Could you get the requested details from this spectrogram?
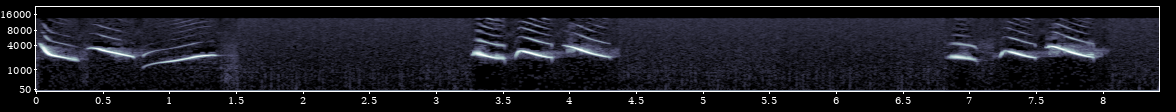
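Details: Caged green-winged saltator song made for training and stimulating young birds' singing, in the fiber style with marcheado phrasing: three loud whistled phrases of slurred descending and rising notes, each about a second long, separated by several seconds of silence.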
